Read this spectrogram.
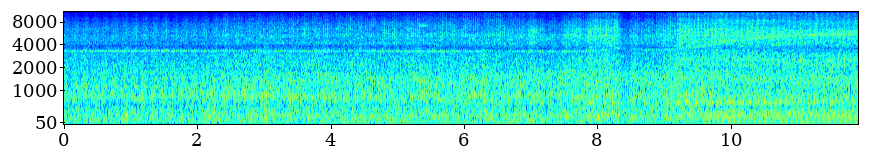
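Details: Loud idling vehicle engine hums throughout, and no animal sound comes through.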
